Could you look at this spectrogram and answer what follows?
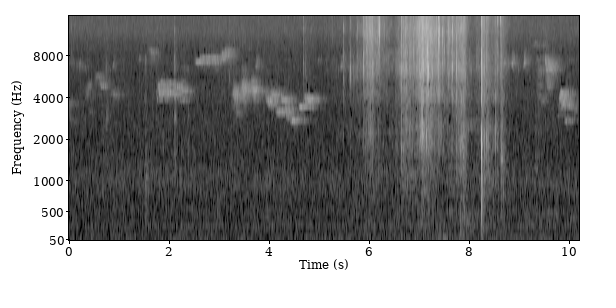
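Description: Faint bird chirps in woodland, then from about six seconds in, footsteps rustling and crackling through dry leaf litter and undergrowth, with one sharp snap near the eight-second mark.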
